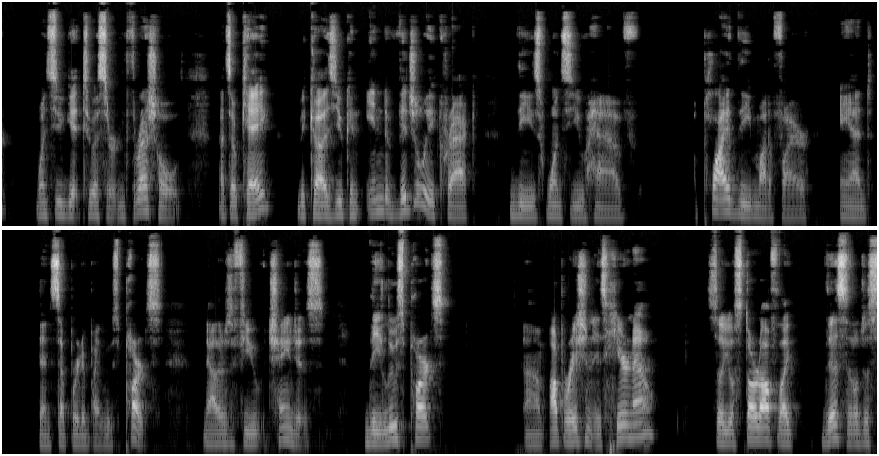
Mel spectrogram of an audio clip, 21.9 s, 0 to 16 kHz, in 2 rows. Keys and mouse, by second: 1.0-5.6 drag, 7.5-8.2 middle drag, 15.0 Delete, 19.4 click, 21.2 click.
